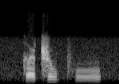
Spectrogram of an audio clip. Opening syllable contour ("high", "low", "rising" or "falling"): rising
